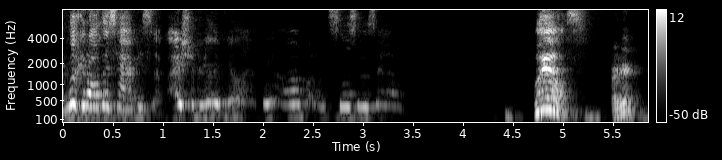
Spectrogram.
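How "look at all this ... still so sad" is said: higher, softer, hammed-up tearful whine; mock sad whine. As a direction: play the moping poet, mock crying. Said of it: "maybe he's like".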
